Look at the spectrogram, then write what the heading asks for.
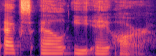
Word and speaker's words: Xlear: That's X-L-E-A-R pronounced Xlear.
